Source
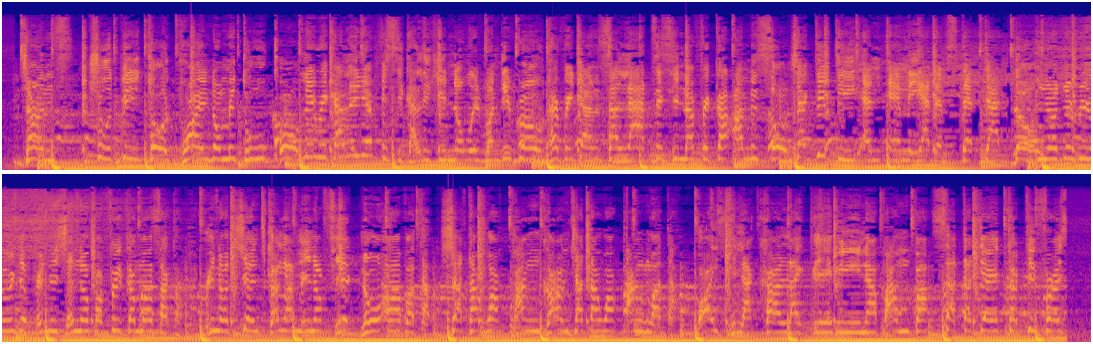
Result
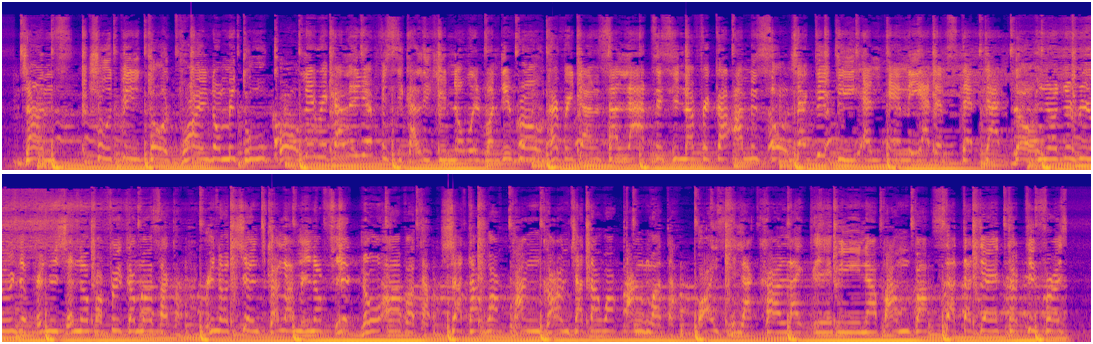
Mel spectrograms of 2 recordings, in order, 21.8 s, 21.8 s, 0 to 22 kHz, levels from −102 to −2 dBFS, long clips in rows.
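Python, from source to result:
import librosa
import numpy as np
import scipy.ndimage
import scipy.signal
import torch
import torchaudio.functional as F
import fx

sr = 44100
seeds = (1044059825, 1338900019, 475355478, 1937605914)

y = fx.ripple_eq(x, sr, per_octave=1.5, db=8)
y = y * 10.0 ** (-3.0 / 20.0)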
